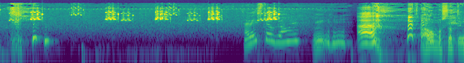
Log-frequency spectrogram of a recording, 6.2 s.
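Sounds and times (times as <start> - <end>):
cricket chirping sound effect: 0.0 - 3.9
speech: 3.3 - 6.1.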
